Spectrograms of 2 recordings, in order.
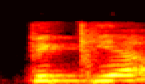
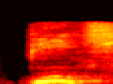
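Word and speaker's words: Pichia: other organisms we have pickier or peach yeah it depends how you want to pronounce it and it is low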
